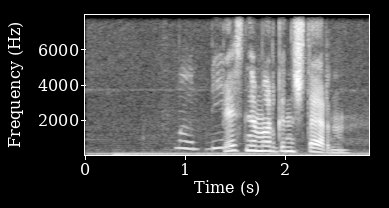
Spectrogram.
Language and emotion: Russian, neutral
